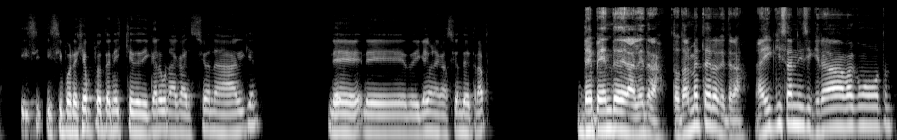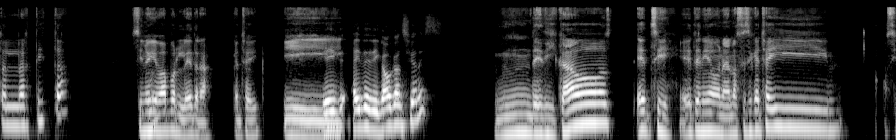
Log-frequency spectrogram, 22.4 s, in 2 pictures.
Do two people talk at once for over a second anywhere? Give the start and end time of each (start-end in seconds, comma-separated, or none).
none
